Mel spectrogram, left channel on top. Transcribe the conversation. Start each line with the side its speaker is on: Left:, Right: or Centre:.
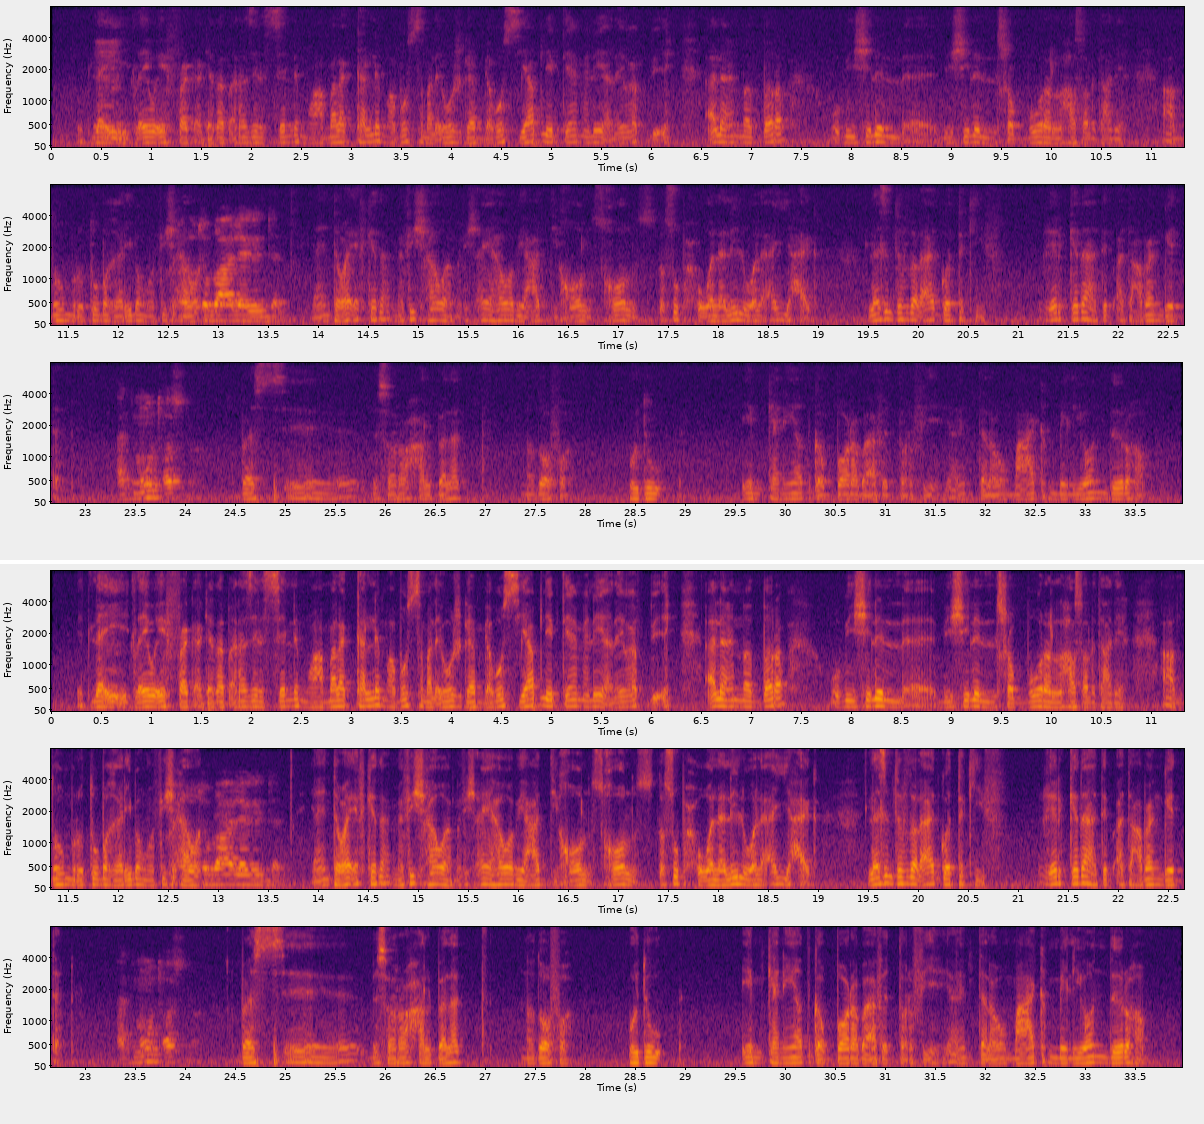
Right: تلاقي
Left: امم
Right: تلاقيه واقف فجأة كده ابقى نازل السلم وعمال اتكلم ابص ما الاقيهوش جنبي ابص يا ابني بتعمل ايه الاقيه واقف بي- <laughs> قالع النضارة وبيشيل ال... بيشيل الشبورة اللي حصلت عليها عندهم رطوبة غريبة ومفيش
Left: الرطوبه
Right: هوا
Left: عاليه جدا
Right: يعني انت واقف كده مفيش هوا مفيش اي هوا بيعدي خالص خالص لا صبح ولا ليل ولا اي حاجة لازم تفضل قاعد جوه التكييف غير كده هتبقى تعبان جدا
Left: هتموت اصلا
Right: بس آه، بصراحة البلد نظافة هدوء امكانيات جبارة بقى في الترفيه يعني انت لو معاك مليون درهم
